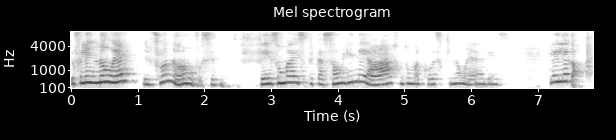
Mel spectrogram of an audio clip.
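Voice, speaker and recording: This woman speaks with lively intonation. She keeps a moderate pace. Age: 60s. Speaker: psychologist and family therapist. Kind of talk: interview. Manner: fluent, assured.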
